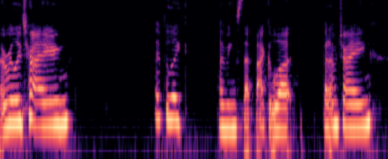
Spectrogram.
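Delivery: choking up, near tears. Talking about merch setbacks to viewers, choking up, close to tears. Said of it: "I'm gonna cry".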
